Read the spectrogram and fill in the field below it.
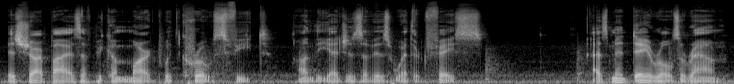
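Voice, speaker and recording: A man's voice: very deep voice, gravelly, a bit bright, slight background noise. A man delivering scripted narration for an audio roleplay drama.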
